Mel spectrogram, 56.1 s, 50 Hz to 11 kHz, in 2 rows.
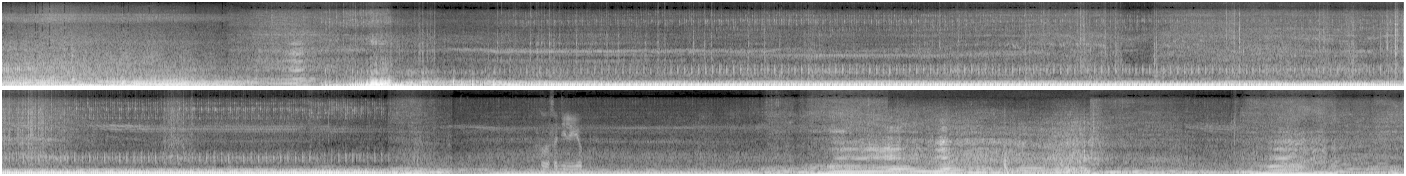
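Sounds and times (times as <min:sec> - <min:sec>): car churning through mud: 0:00.0 - 0:41.0, 0:42.9 - 0:56.0
car engine revving: 0:00.0 - 0:56.0.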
